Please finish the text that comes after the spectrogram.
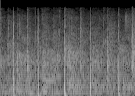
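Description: Sparse audience clapping at a spiritual talk, a handful of distinct claps spaced evenly and fairly faint, with no one speaking.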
